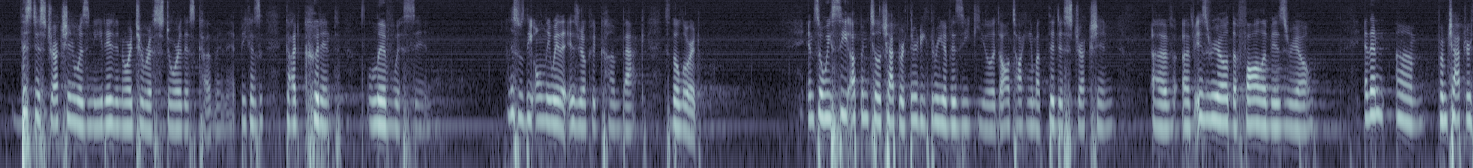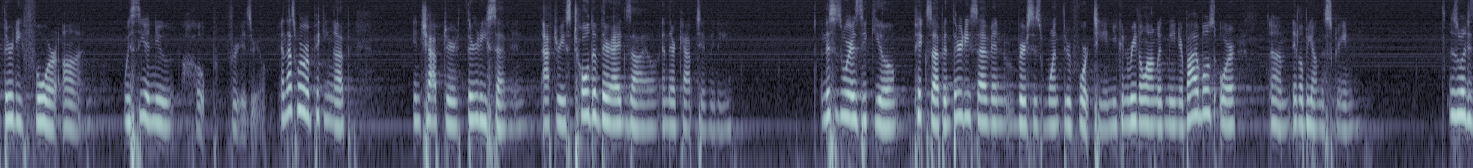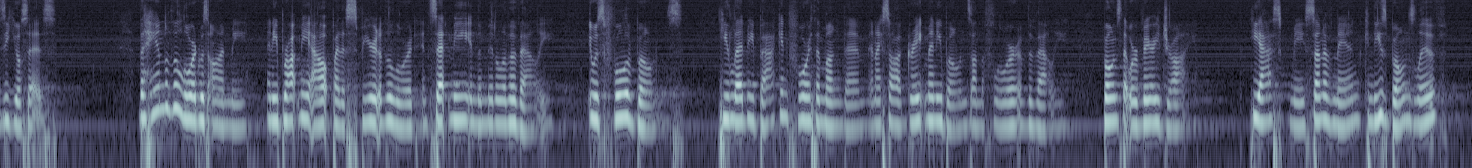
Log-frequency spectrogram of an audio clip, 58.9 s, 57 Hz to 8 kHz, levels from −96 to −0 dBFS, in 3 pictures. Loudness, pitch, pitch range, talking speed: -29 LUFS, 205 Hz, 195-225 Hz, 190 wpm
